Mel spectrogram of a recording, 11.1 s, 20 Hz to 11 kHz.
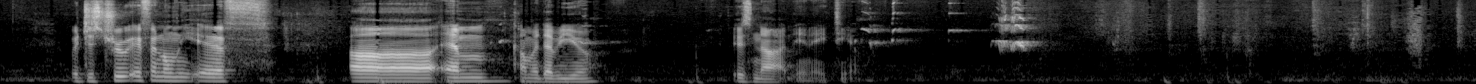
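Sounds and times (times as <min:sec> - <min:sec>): marker squeaking on whiteboard: 0:06.4 - 0:07.9.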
